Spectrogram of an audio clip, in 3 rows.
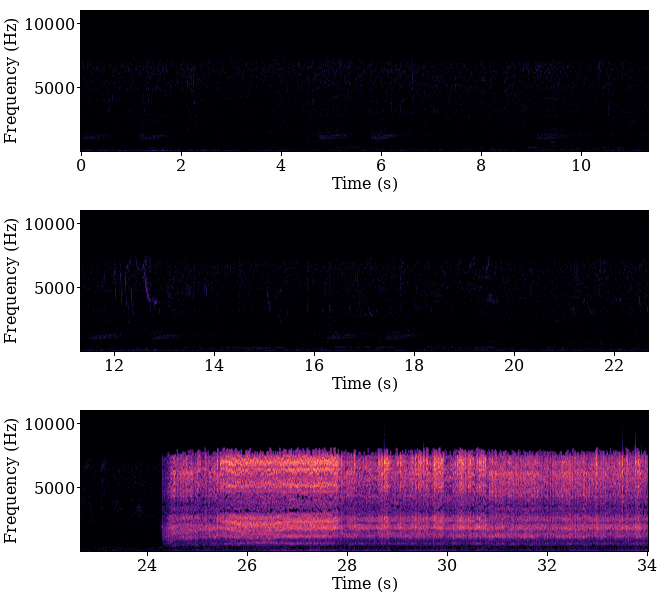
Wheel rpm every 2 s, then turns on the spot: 0, 0, 0, 0, 0, 0, 0, 0, 0, 0, 0, 0, 80, 160, 160, 160, 160.
none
